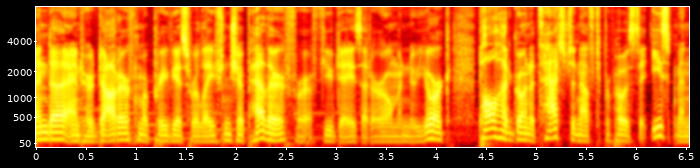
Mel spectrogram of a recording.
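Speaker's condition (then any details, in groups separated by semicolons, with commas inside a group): No condition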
